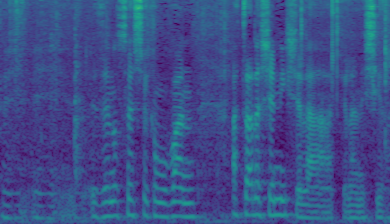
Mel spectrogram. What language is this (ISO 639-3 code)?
heb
